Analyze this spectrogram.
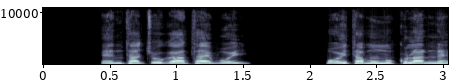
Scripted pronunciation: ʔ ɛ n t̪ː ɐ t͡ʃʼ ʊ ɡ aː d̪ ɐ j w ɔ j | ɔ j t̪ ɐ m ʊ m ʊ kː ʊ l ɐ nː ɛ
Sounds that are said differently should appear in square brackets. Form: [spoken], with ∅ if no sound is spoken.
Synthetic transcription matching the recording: ʔ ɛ n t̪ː ɐ t͡ʃʼ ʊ ɡ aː [t̪] ɐ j [b] ɔ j | ɔ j t̪ ɐ m ʊ m ʊ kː ʊ l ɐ nː ɛ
